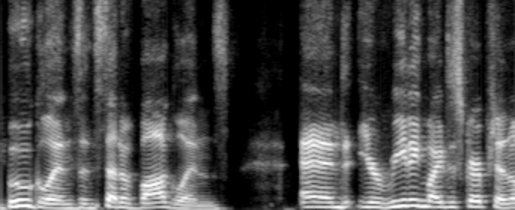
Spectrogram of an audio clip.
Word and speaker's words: Boglins: It's Boglins, not Booglins.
